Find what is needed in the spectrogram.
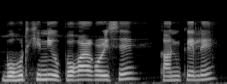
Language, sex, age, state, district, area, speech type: Assamese, female, 45-60, Assam, Dibrugarh, rural, spontaneous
